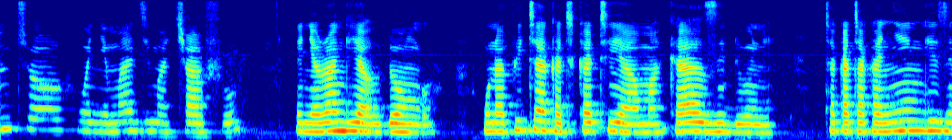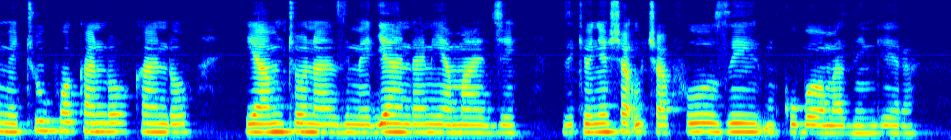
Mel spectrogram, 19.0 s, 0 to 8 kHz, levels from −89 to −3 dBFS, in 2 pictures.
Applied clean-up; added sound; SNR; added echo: none; none; none; none.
